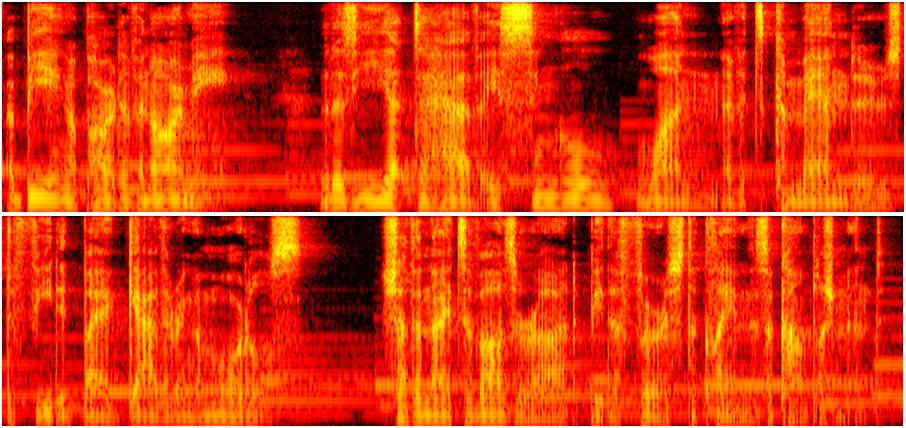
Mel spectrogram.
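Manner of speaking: ordinary talk, nothing marked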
